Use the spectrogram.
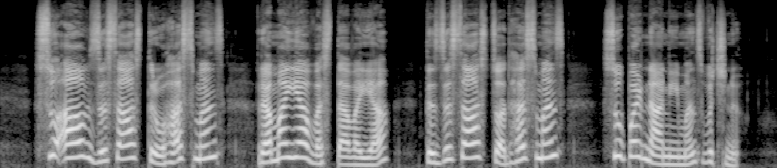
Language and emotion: Kashmiri, neutral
